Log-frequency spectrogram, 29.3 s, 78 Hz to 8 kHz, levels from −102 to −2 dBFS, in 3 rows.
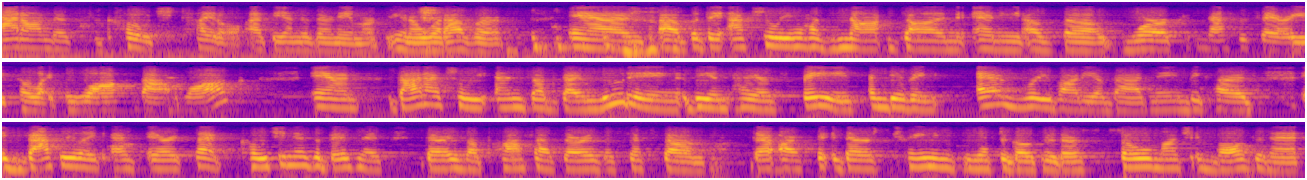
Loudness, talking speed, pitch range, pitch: -24 LUFS, 165 wpm, 160-210 Hz, 180 Hz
